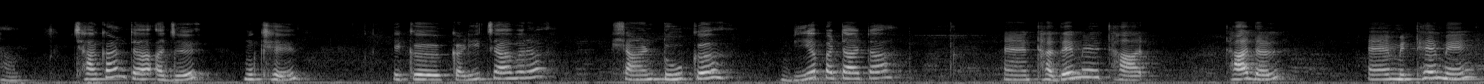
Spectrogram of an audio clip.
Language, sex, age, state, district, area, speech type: Sindhi, female, 18-30, Maharashtra, Mumbai Suburban, urban, spontaneous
